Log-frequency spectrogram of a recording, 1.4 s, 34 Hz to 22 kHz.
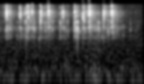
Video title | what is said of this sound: HOW TO WEDDING MAKEUP MASTERCLASS - Lesson 2 The Chic Bride | shake it up really good you can hear the ball in there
